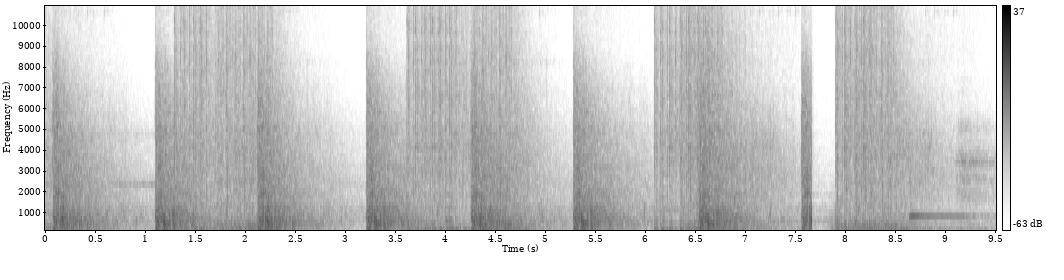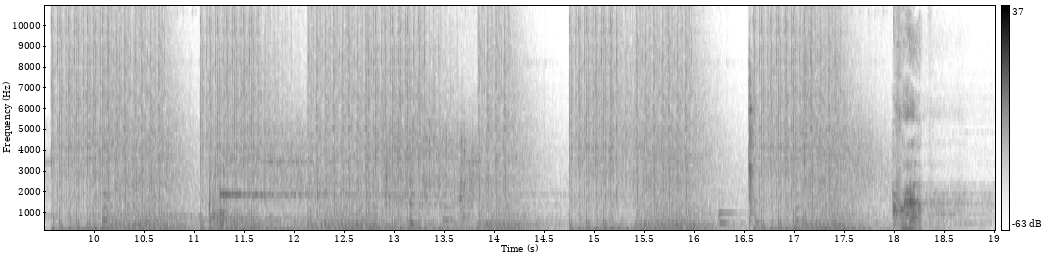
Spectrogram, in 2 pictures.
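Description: Gunfire in the video game Dreams Of Another booms out as a long series of loud, evenly spaced blasts, each decaying before the next, some merging into heavier volleys.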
